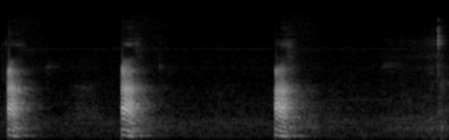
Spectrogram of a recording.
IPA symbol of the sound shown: æ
